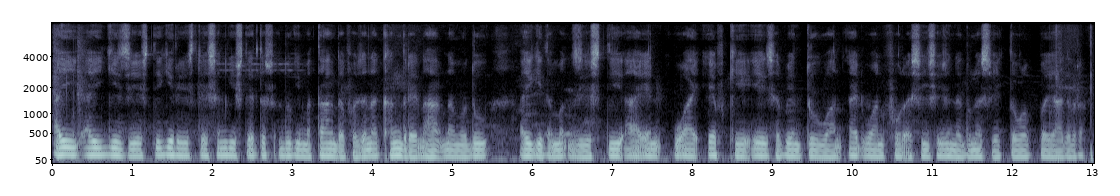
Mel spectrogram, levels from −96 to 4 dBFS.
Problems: none marked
